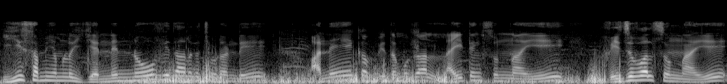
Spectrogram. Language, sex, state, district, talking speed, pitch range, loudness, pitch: Telugu, male, Andhra Pradesh, Manyam, 90 wpm, 135-185 Hz, -19 LUFS, 160 Hz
